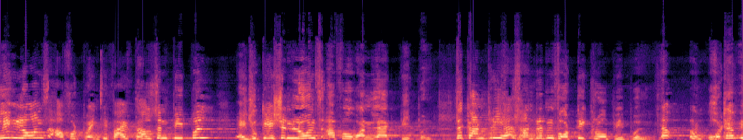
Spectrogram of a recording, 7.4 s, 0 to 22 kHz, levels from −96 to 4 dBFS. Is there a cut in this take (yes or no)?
yes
